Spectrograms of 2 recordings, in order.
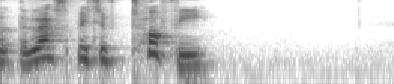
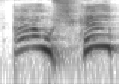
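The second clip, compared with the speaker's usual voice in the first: high pained yelp for help; cried out. A narrator's reading. Noddy trapped in the net, crying out. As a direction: call out after the crash. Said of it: "he cried".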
